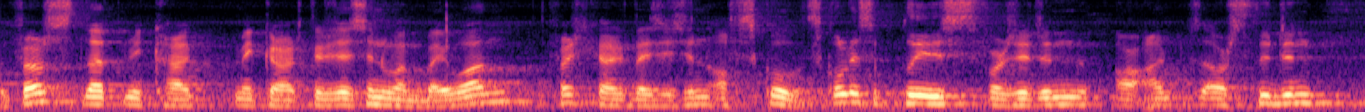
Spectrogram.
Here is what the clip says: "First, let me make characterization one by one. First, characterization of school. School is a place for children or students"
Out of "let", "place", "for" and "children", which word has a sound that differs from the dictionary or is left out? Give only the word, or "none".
children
